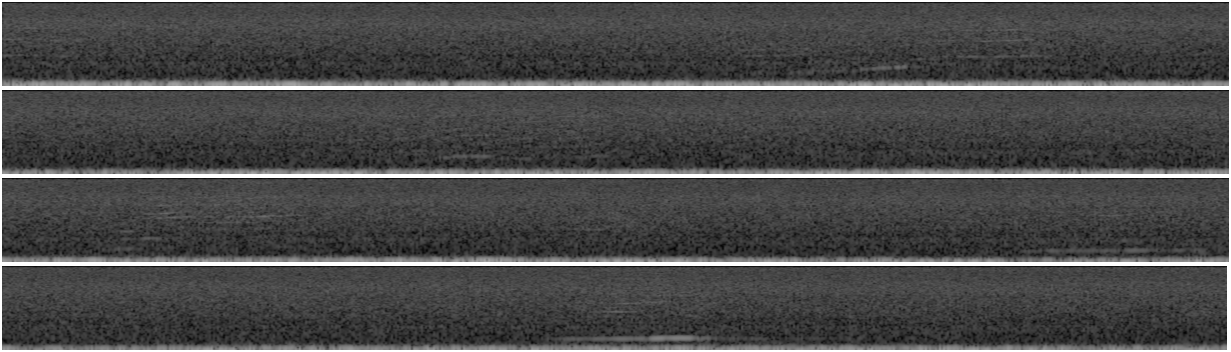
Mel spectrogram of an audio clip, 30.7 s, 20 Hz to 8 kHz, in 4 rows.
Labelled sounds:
6.1	6.5	humpback whale, 2.0 to 2.2 kHz
16.3	16.6	humpback whale, 1.9 to 2.1 kHz
17.8	18.3	humpback whale, 2.0 to 2.2 kHz
26.8	27.2	humpback whale, 2.1 to 2.4 kHz

